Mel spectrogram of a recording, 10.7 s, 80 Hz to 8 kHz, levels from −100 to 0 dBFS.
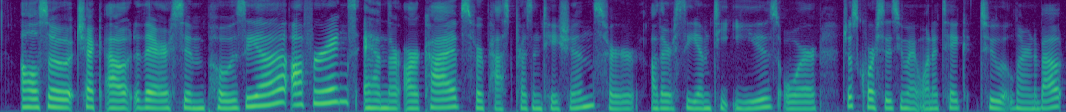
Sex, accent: female, American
